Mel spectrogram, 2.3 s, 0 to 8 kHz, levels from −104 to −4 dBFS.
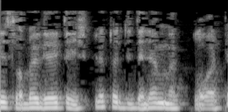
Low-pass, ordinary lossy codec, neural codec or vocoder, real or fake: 7.2 kHz; MP3, 24 kbps; codec, 16 kHz, 8 kbps, FunCodec, trained on LibriTTS, 25 frames a second; fake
